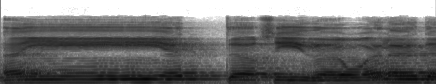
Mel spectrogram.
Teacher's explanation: ഖാഇന് കുറഞ്ഞ തഫ്ഖീമാണ് കൊടുക്കുക, കസ്റ ആയതുകൊണ്ട്.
